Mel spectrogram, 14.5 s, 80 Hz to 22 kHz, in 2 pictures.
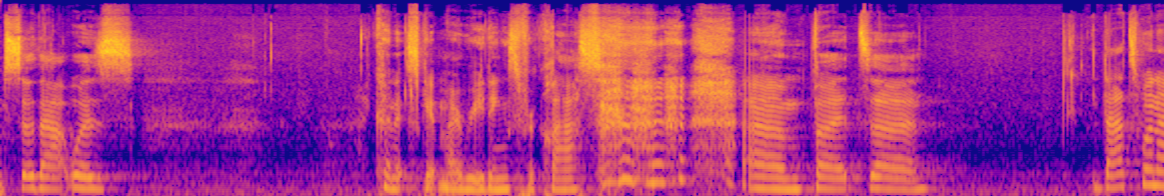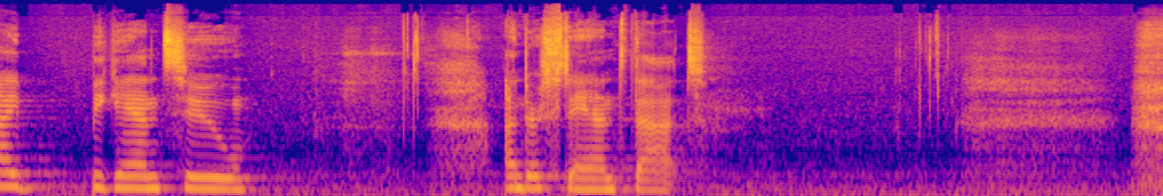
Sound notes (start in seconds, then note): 3.7 laughter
